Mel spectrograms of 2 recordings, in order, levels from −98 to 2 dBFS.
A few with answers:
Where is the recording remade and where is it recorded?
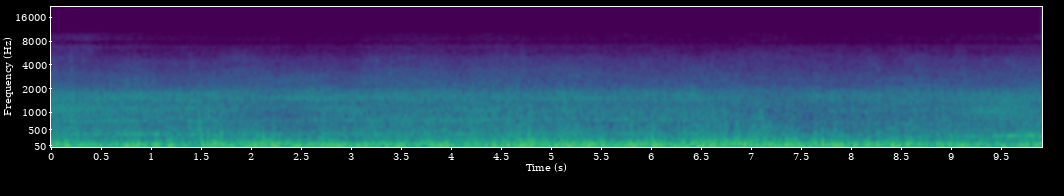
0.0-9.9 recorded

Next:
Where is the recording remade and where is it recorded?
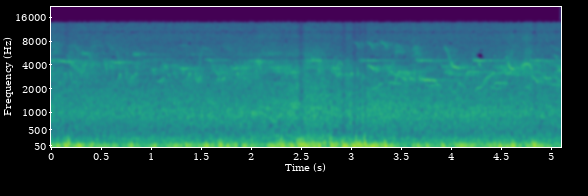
0.0-1.9 recorded; 1.9-2.8 remade; 2.8-5.1 recorded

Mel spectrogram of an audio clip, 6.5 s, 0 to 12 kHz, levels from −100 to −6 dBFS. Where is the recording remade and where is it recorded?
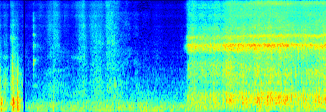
0.0-2.2 remade; 2.2-3.0 recorded; 3.0-6.5 remade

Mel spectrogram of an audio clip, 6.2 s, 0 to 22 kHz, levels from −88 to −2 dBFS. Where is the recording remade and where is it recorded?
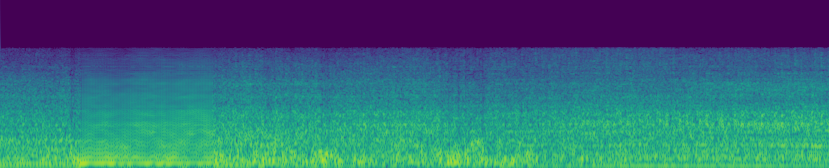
0.0-0.6 recorded; 0.6-1.6 remade; 1.6-6.2 recorded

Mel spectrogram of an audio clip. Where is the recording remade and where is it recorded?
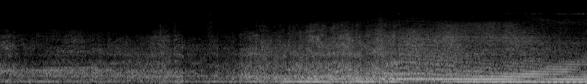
0.0-0.4 remade; 0.4-0.9 recorded; 0.9-4.0 remade; 4.0-5.9 recorded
